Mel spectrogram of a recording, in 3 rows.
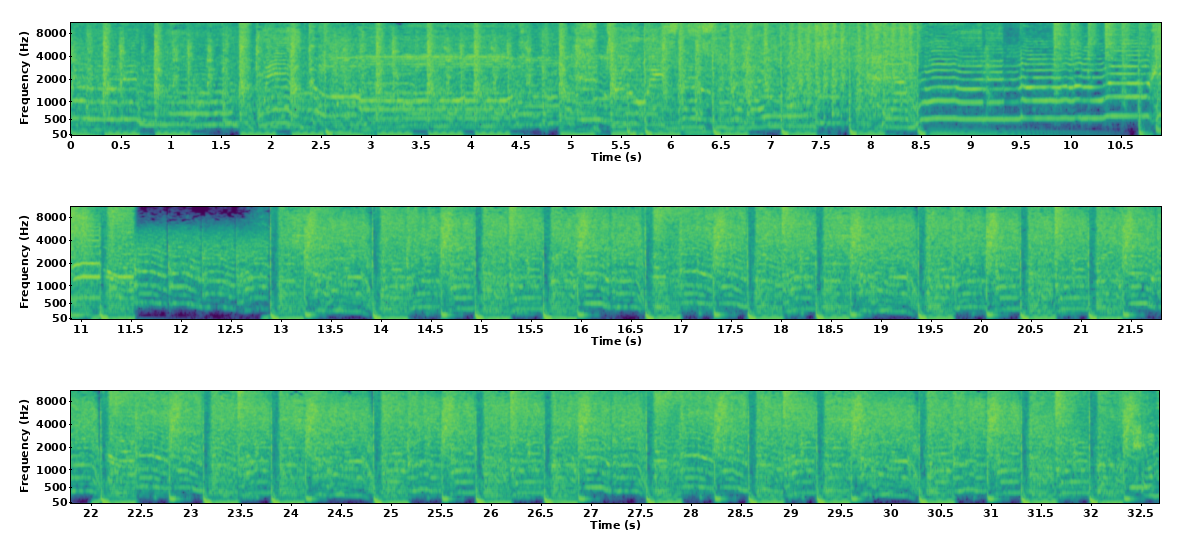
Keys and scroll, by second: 2.3 space, 2.5 Escape, 7.6 F4, 9.5 c, 10.1 shift+F2, 10.4 Escape, 16.2 Escape, 18.0 F4, 22.1 F2, 32.4 shift+F2.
